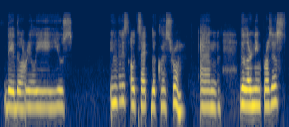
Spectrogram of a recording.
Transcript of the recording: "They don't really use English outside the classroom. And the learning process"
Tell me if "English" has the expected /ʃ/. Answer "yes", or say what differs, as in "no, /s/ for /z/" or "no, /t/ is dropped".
no, /s/ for /ʃ/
